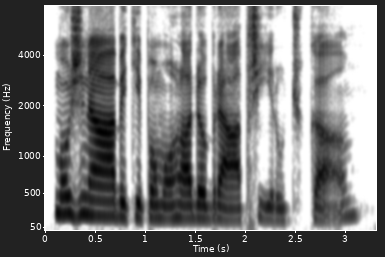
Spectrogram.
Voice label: Human Female Merchant Start Shopping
